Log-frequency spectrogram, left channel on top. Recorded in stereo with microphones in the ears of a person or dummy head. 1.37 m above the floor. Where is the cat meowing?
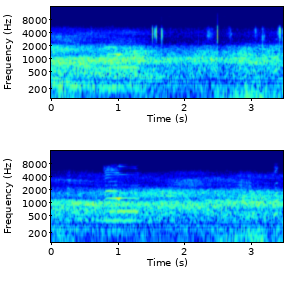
75° right (ahead or behind); by 3.4 s 80° right.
